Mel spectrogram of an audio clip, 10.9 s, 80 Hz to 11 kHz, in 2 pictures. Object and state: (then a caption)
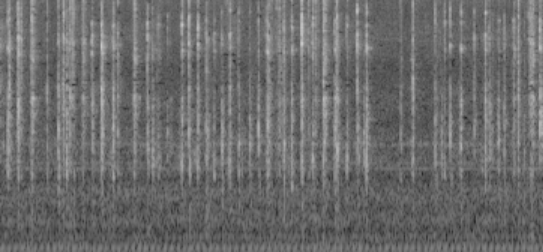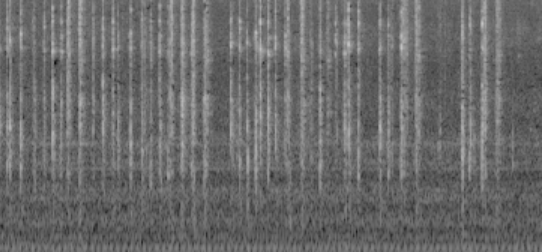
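Plastic computer keyboard. A beige 1990s Packard Bell plastic computer keyboard, hollow-bodied, is typed on with the fingertips of both hands. It gives a fast, uneven stream of short, bright plastic key taps with quick decay. A steady low hum runs underneath throughout.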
